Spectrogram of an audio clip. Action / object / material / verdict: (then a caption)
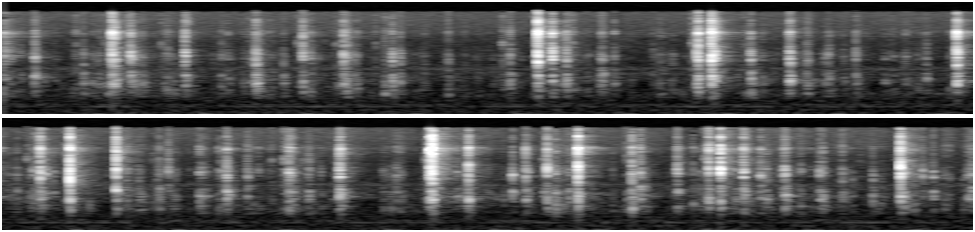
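tap / plastic membrane computer keyboard / plastic / none. Fingertips type steadily on a full-size plastic MSI backlit membrane keyboard, producing a quick run of short, bright key taps at an uneven pace. Each tap stops almost at once with no ring, over a faint, steady low hum.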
